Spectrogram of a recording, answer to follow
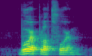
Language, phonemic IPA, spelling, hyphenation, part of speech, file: Dutch, /ˈboːr.plɑtˌfɔrm/, boorplatform, boor‧plat‧form, noun, Nl-boorplatform.ogg
- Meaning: offshore drilling rig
